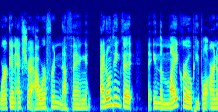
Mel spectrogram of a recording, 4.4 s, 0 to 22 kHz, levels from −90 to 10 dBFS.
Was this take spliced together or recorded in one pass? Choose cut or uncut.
cut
